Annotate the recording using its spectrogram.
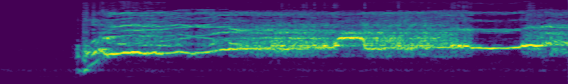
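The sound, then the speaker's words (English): A person lets out a long, loud, piercing high-pitched squeal, imitating a pig's mating squeal, holding it steadily for over two seconds with a slight waver near the end. “Is that a sex noise for a pig?”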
